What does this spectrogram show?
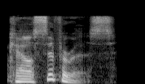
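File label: "calciferous", English, British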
